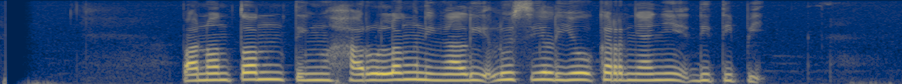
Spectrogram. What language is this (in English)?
Sundanese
